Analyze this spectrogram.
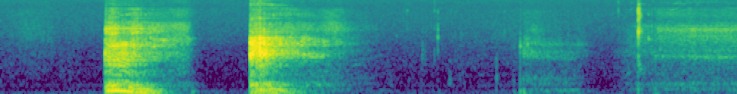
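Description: Two loud coughs in quick succession, each a harsh explosive burst, followed by a couple of quieter throaty sounds as the person settles. No talking.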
